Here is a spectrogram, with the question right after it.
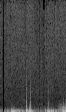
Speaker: Split second heart sound in right bundle branch block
